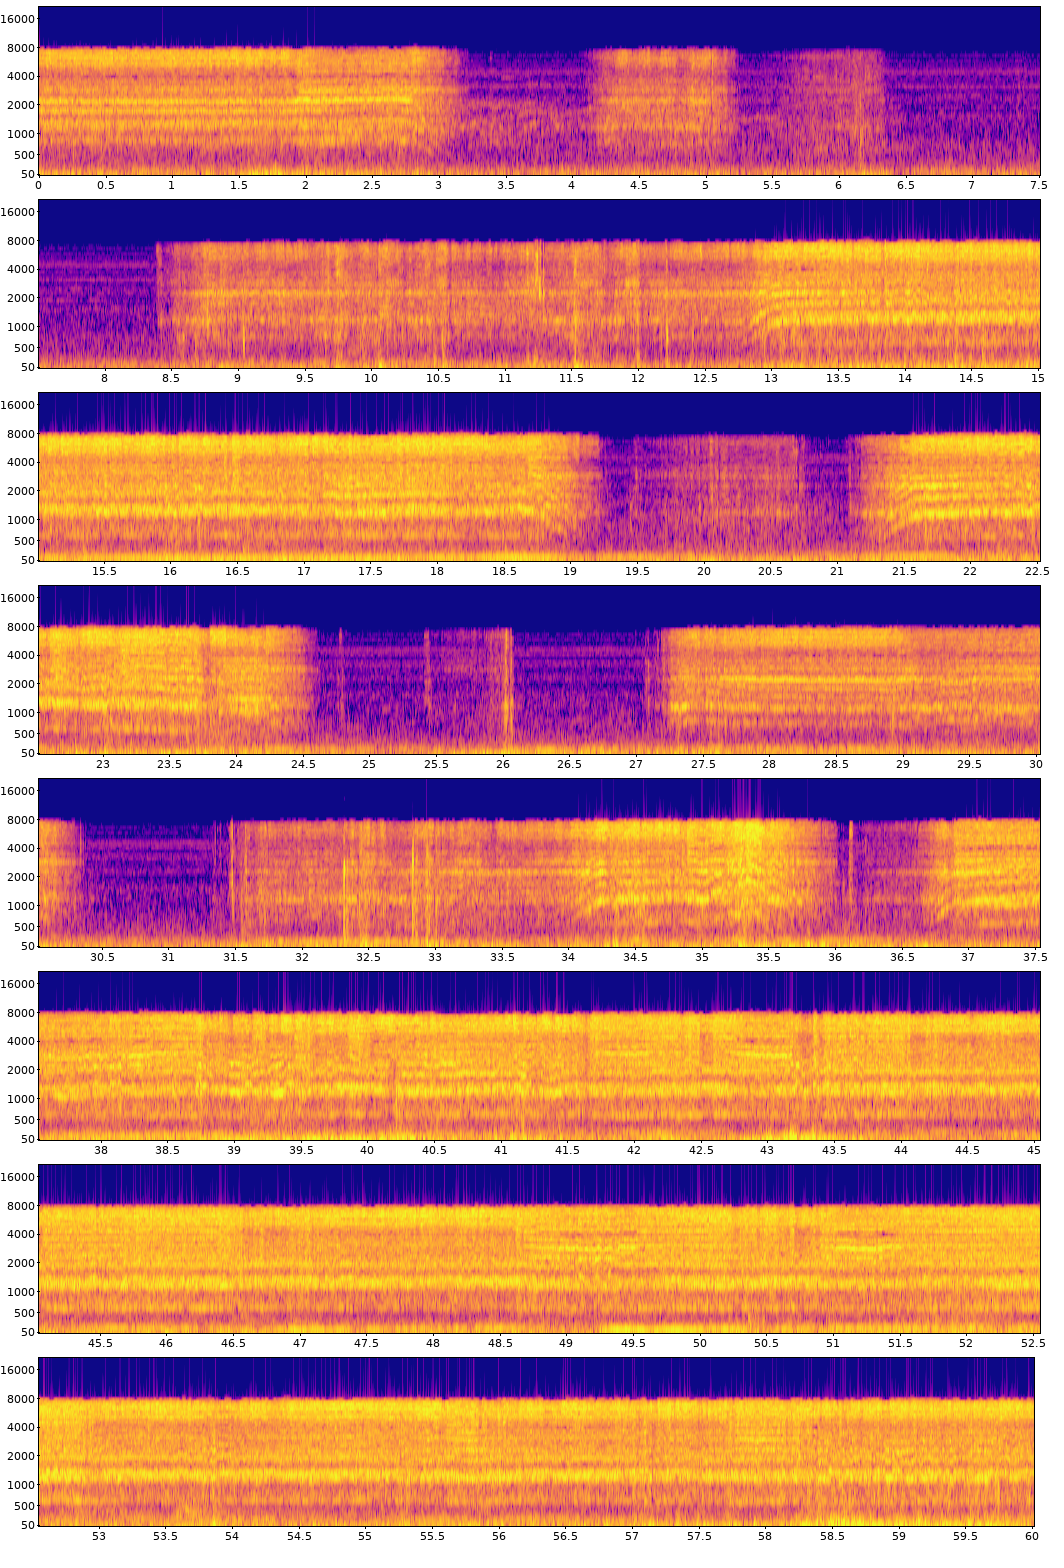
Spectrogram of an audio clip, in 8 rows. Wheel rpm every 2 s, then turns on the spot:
110, 50, 20, 0, 40, 70, 120, 170, 170, 60, 60, 160, 20, 30, 80, 20, 70, 90, 100, 160, 160, 170, 170, 170, 160, 170, 170, 170, 160, 160.
none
